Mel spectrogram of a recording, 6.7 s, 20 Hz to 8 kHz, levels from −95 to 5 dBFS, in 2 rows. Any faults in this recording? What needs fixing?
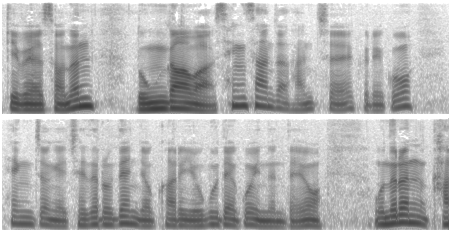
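Automatic gain rising from 1.73 to 5.87 s: the input fell about 10 dB, so the gain control climbed about 6 dB, swelling voice and room noise together. A faster-responding gain control, or a steadier talker distance from the microphone, would prevent this.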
